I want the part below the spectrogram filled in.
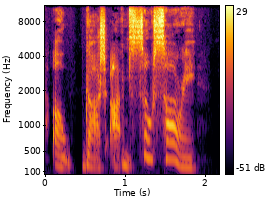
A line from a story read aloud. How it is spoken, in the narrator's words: she sputtered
